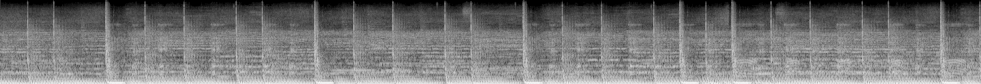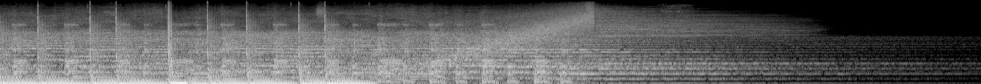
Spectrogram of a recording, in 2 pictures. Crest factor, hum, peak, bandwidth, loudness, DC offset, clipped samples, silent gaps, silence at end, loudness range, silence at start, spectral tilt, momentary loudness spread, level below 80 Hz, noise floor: 8 dB; none; 0 dBFS; 20 kHz; -9 LUFS; under 0.1%; 1%; none; 2.15 s; 7 LU; 0 s; -4.5 dB/octave; 6 LU; -10 dBFS; -49 dBFS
